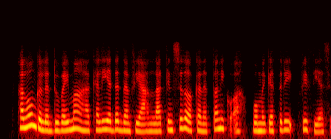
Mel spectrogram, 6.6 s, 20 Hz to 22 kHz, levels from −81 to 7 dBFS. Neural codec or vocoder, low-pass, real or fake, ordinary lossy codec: codec, 16 kHz, 0.2 kbps, FocalCodec; 7.2 kHz; fake; AAC, 48 kbps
